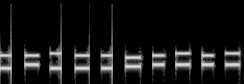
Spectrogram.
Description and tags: HARDOUINEAU Julien 2013 2014 son5
Made using Audacity only
Generate DTMF sound
Decrease the tempo of the sound
Add two more notes by copy-cut
Typologie : Itération variée
Morphologie :
Masse : Groupe tonique
Timbre : Froid
Grain : Lisse
Allure : Stable
Dynamique : Multiples attaques sèches
Profil mélodique : Variation scalaire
